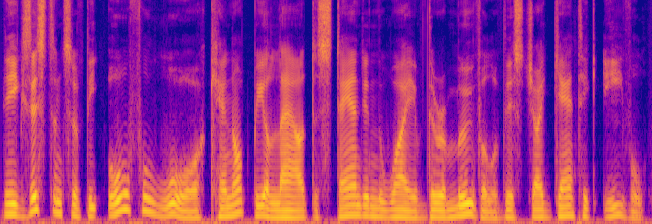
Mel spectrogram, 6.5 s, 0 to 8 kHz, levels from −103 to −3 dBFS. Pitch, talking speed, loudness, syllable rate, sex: 115 Hz, 195 wpm, -18 LUFS, 5.2 syllables/s, male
